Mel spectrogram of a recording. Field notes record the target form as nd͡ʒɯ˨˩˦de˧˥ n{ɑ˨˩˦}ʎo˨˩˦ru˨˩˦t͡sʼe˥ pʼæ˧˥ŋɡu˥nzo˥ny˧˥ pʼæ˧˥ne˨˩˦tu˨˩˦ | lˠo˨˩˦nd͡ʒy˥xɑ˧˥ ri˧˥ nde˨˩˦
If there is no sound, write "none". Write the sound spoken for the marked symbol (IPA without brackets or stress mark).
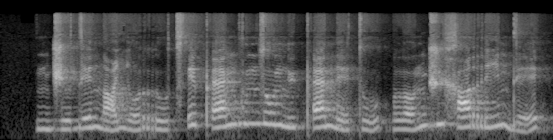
ɑ˨˩˦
